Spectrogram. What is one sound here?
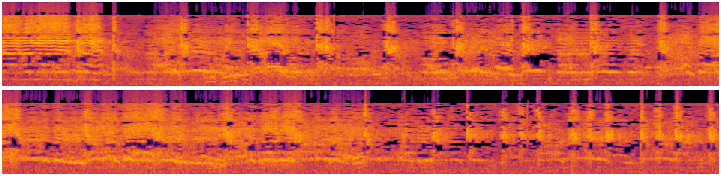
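A middle-aged man chants in a drawn-out, melodic voice through a microphone.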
